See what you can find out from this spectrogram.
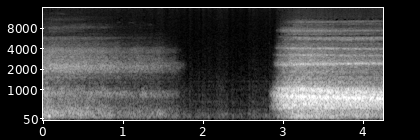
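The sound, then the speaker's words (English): Breath drawn in through the nose during a guided relaxation exercise: a soft, fading airy breath, a short silence, then a loud, steady nasal intake that carries on to the end. “You can breathe in through the nose.”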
